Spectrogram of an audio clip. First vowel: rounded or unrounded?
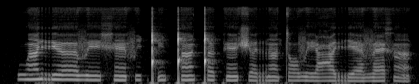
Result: unrounded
